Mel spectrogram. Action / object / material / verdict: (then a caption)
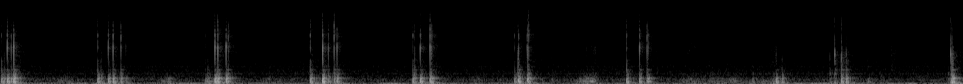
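tap / plastic lid on a glass cream jar / plastic / none. Fingernails tap on the frosted white plastic lid of a small glass cream jar filled with cream, then hands grip the lid edge. Short, dry clicks come roughly once a second, often in quick pairs, each dying away almost at once over a soft low rustle.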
